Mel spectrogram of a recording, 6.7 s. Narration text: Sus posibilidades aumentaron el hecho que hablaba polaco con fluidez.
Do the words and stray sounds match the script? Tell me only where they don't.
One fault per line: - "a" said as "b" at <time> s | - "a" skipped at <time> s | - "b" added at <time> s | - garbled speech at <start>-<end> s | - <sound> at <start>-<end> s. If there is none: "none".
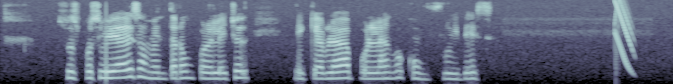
- "por" added at 1.9 s
- "de" added at 2.9 s
- chirp at 6.1-6.4 s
